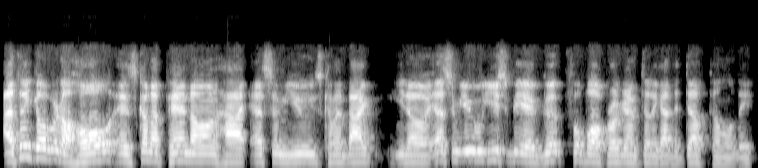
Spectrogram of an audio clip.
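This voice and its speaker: A man's voice: medium pitch, quick pace, hardly any pauses. Guest analyst, man, loose talker, muffled lo-fi sound. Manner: loose, repeats and restarts phrases. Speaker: guest sports commentator. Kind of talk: casual sports analysis. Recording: dull lo-fi audio.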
